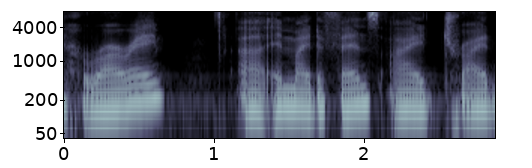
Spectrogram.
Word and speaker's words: Harare: I called the capital of Zimbabwe in my last episode Harare, and it's actually Harare.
